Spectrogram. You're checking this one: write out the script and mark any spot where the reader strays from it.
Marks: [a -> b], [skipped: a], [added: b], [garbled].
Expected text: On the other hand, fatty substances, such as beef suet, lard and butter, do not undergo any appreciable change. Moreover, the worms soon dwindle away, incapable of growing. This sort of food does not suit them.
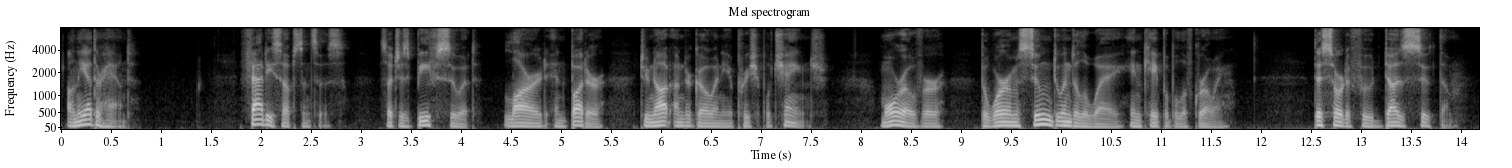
On the other hand, fatty substances, such as beef suet, lard and butter, do not undergo any appreciable change. Moreover, the worms soon dwindle away, incapable of growing. This sort of food does [skipped: not] suit them.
